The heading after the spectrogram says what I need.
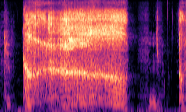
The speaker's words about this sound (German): Hast du schön geschlürft?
